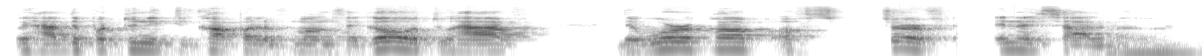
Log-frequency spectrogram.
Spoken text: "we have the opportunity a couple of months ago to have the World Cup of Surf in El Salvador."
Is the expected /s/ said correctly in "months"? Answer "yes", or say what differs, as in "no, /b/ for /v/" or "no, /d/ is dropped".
no, /s/ is dropped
